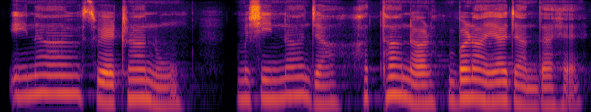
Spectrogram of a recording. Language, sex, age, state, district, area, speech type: Punjabi, female, 60+, Punjab, Mohali, urban, spontaneous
